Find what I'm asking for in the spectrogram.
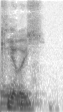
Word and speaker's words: Keighley: Other than that, we got the big event, which is Opening Night Live, which was hosted by Jeff Knightley. He's the guy who does the VGA Awards, the video game Jeff Keighley.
